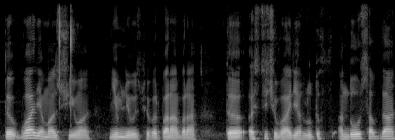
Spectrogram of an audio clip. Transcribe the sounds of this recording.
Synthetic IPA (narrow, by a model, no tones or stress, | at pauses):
t̪ɨʋaːɾjaːmaːzuʃiːʋãː | niəmnjuːzpʰʲeːpɐɾpɐɾãːpɐɾãː | t̪ɨɐsʲt̪it͡ʃʰiʋaːɾijaːlʊt̪fɐnd̪oːzsɐbd̪ãːn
